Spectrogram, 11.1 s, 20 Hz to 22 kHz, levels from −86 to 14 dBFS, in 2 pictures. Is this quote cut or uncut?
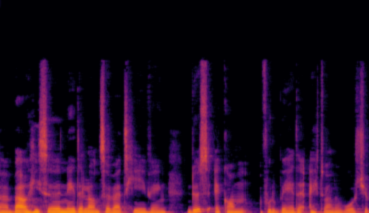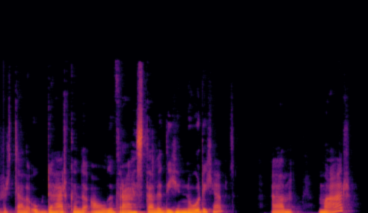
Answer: uncut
